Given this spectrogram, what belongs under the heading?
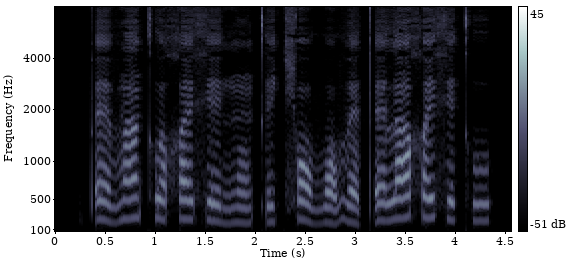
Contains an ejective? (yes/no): yes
